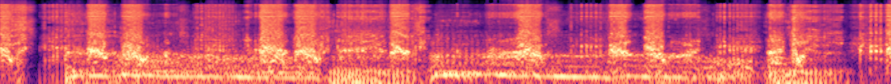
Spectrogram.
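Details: Eurasian wolf: deep rumbling growls and harsh snarls in long, rough phrases, low and throaty, running almost without pause.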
